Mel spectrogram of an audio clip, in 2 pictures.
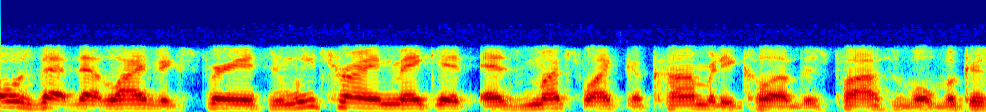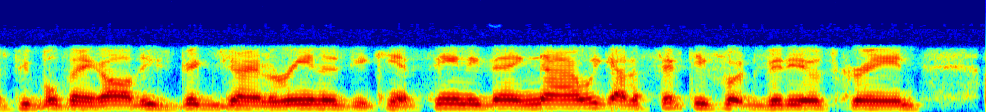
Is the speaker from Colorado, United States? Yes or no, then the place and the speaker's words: no; Dallas, Texas, United States; now in Los Angeles, United States; Well, I grew up in Texas and in Dallas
